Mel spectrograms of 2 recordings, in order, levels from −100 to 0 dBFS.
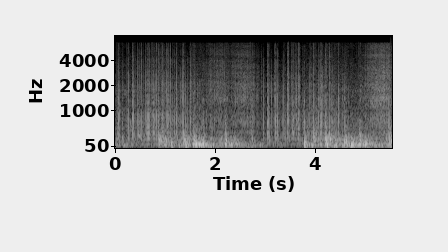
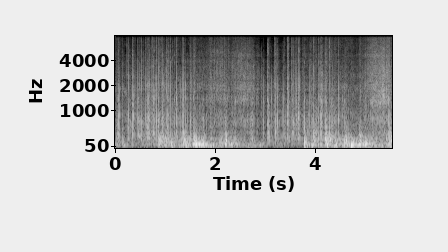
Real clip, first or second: first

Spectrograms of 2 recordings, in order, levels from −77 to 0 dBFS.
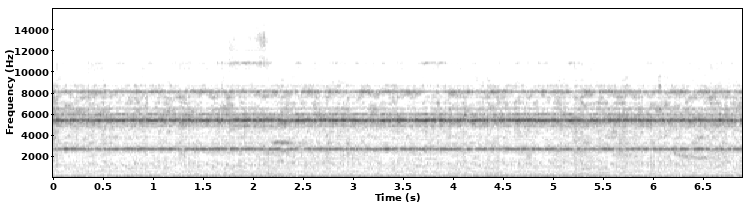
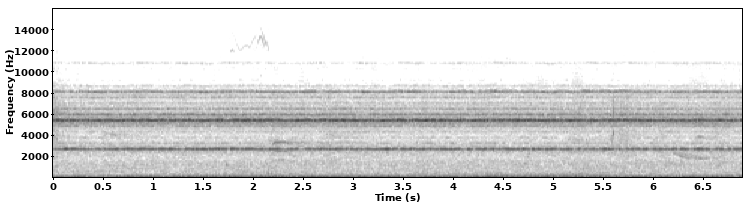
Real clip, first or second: second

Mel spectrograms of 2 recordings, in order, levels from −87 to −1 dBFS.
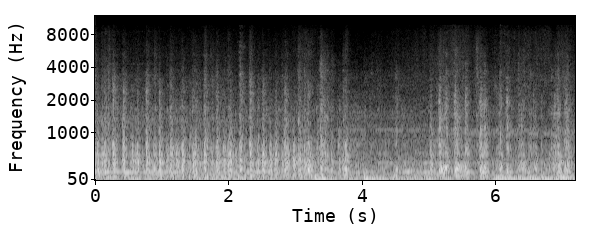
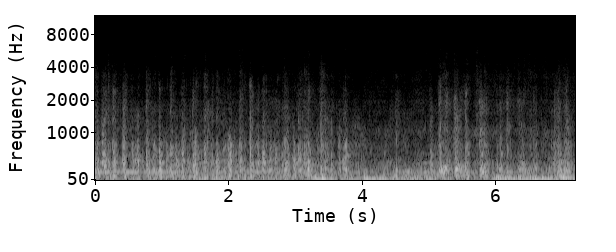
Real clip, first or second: first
